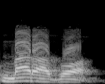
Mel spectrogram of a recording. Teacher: را کو بھی موٹا کر کے پڑھنا ہے اور ضاد کو بھی موٹا کر کے پڑھنا ہے۔ دو زبر آگے، دو زبر جب وقف کے اینڈ پر آئیں تو اس کو ایک زبر آپ غائب کر دینا ہے اور ایک الف کی صورت میں اس کو باقی رہنے دینا ہے، ٹھیک ہے جی۔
